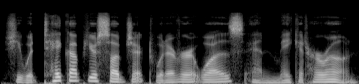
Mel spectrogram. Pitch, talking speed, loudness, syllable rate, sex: 115 Hz, 235 wpm, -19 LUFS, 4.9 syllables/s, male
